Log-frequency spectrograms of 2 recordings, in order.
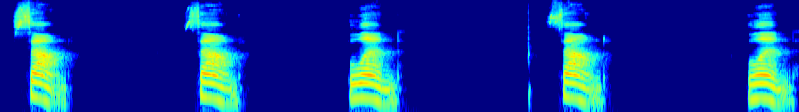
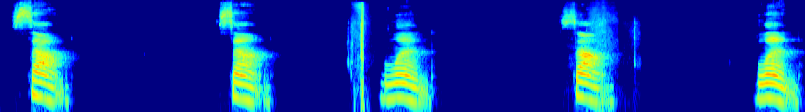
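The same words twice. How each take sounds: The two takes are said the same way.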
